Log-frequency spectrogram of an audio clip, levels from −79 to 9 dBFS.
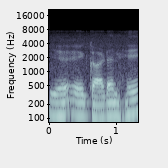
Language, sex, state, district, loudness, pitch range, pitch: Hindi, male, Chhattisgarh, Bilaspur, -14 LUFS, 105-110 Hz, 110 Hz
